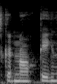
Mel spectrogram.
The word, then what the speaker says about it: knocking: K-nya nggak dibaca ya. Knocking, ya kan?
